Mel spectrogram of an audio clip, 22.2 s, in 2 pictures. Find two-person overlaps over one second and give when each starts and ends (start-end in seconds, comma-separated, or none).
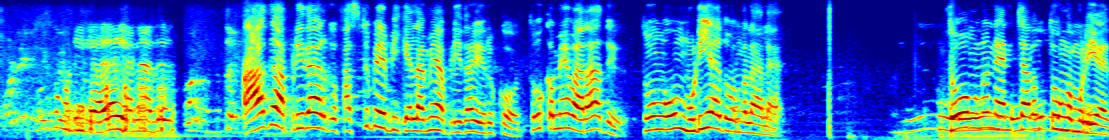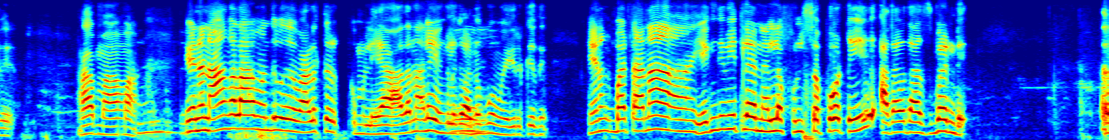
9.5-11.1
